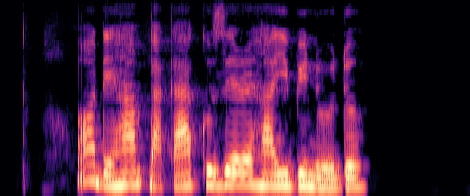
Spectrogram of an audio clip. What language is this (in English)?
Igbo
